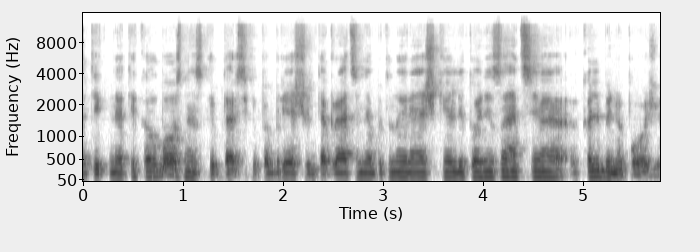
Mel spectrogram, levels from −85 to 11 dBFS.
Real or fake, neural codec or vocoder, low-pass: fake; vocoder, 48 kHz, 128 mel bands, Vocos; 14.4 kHz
